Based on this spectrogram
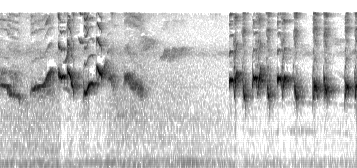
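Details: Ngeplong song of a caged orange-headed thrush from Singaraja, North Bali, used to provoke fighter birds: rich sliding whistles, a short pause, then a crisp burst of quick repeated chirping notes.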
